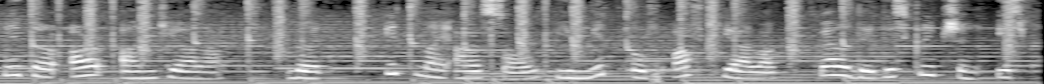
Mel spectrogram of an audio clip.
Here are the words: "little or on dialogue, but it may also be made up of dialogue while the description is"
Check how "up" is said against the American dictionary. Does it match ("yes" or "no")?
no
